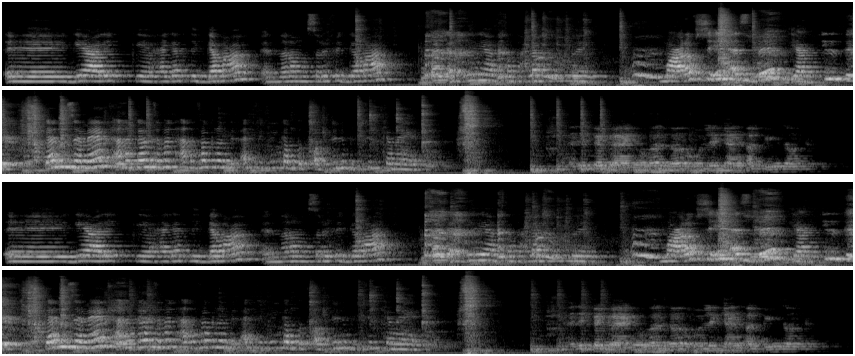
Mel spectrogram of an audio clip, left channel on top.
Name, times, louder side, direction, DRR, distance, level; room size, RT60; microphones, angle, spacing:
voice 1, 0.0-3.9 4.3-5.9 6.6-8.6 8.9-12.7, left 1 dB, 70° left, 1 dB, 0.8 m, -26 dB
sound 1, 2.6-14.2, left 1 dB, 25° left, 1.1 m, -40 dB
sound 2, 4.2-16.0, left 3 dB, 45° left, 0.3 m, -41 dB
sound 3, 4.2-5.5 6.2-6.6 7.5-8.0 8.4-8.9 9.5-10.1, right 3 dB, 75° right, 0.7 m, -30 dB
voice 2, 14.1-16.6, left 1 dB, 30° right, -1 dB, 0.5 m, -34 dB
3.7 x 2.4 x 2.6 m, 0.66 s
head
